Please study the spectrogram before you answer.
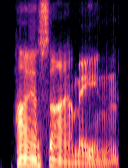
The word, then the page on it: Hyoscyamine: British English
